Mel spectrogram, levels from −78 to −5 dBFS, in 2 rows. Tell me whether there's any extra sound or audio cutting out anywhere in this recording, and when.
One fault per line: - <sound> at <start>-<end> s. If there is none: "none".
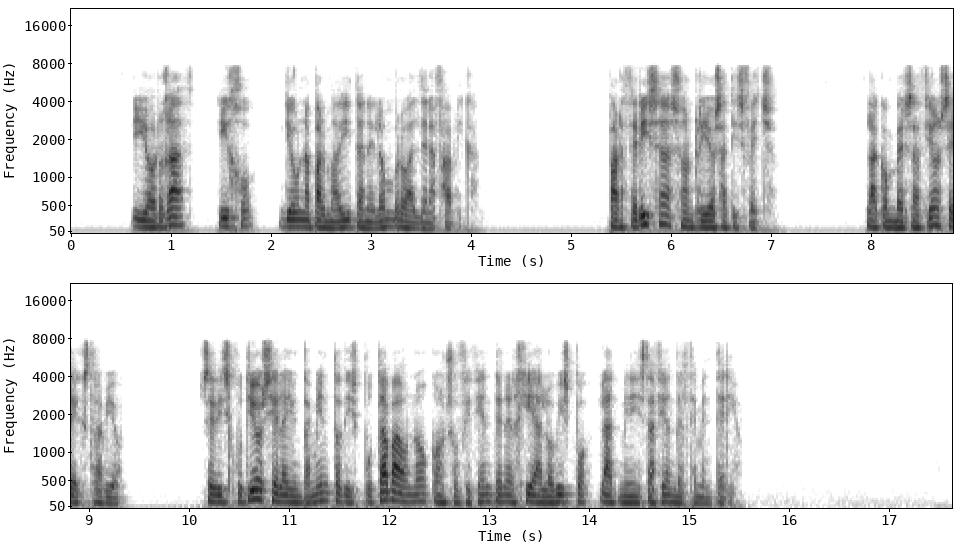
none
